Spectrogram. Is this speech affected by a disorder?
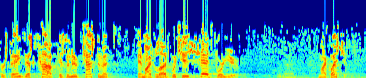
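No.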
